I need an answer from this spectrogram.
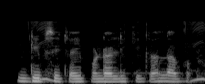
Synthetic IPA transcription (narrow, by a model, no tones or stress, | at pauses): ɖiːpsɪt͡ʃaːipɐɳɖaːlikiɡalab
